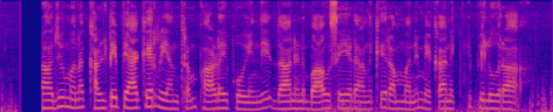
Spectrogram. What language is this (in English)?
Telugu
